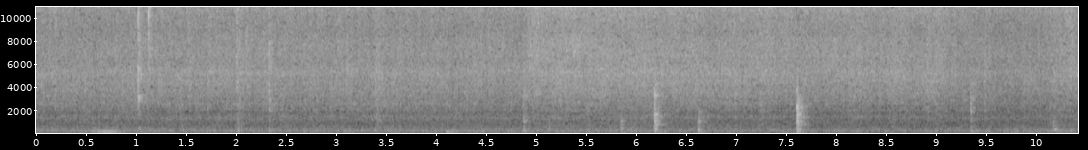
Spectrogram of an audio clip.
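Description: Fish, shrimp and potatoes sizzling in a frying pan as a wooden spoon stirs them, with a few sharp knocks of the spoon against the pan, the loudest about six and seven and a half seconds in.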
